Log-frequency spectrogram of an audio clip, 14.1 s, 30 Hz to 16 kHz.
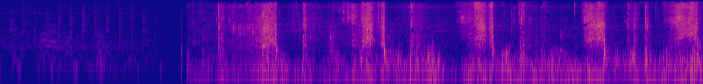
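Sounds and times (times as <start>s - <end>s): sharp clicks: 0.1s - 3.4s
rough rubbing strokes: 4.6s - 6.0s, 6.8s - 7.9s, 9.1s - 10.0s, 11.6s - 12.3s, 13.2s - 14.0s.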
